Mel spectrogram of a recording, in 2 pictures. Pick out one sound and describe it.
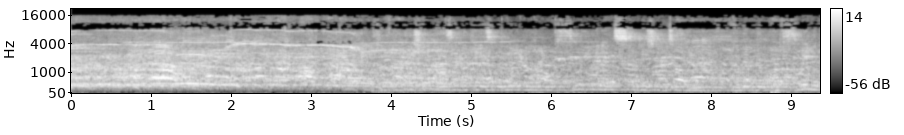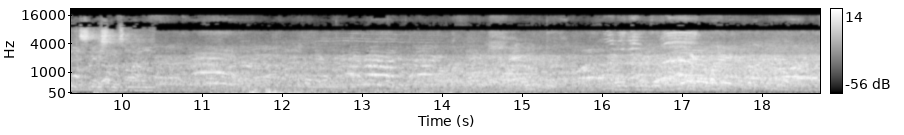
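A large stadium crowd murmurs, chants and cheers outdoors.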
